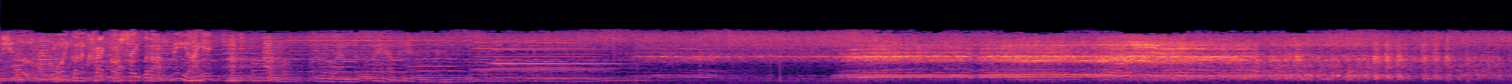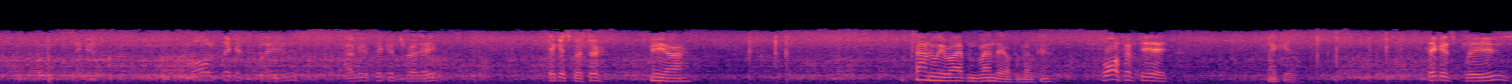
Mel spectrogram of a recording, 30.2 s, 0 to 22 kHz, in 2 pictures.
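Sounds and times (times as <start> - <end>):
moving steam train rumbling along: 0.0 - 30.2
speech: 0.8 - 3.7, 20.6 - 22.2, 24.3 - 27.0, 27.8 - 28.2, 29.4 - 30.2
steam train whistle blasts: 2.4 - 12.7.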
